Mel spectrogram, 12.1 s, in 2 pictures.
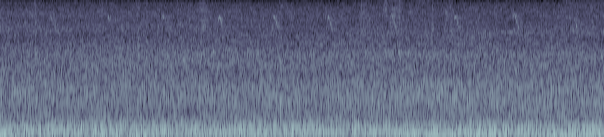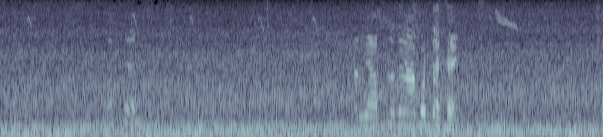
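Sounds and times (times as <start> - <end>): small bird chirping: 0.0 - 11.4.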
